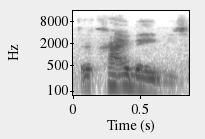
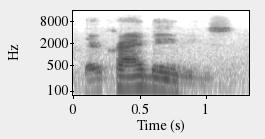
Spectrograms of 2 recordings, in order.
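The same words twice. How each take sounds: First: Said in the usual way. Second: Slow, deliberate "crybabies"; standing by it. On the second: Shown as a demonstration. Doubling down to his critics, slow firm "crybabies". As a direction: lean into "crybabies" and land it firmly. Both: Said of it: "I said it, and what?".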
